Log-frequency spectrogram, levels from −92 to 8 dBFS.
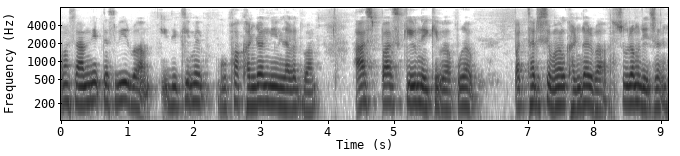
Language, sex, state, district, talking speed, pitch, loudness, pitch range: Bhojpuri, female, Uttar Pradesh, Ghazipur, 165 wpm, 195 Hz, -15 LUFS, 180-200 Hz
